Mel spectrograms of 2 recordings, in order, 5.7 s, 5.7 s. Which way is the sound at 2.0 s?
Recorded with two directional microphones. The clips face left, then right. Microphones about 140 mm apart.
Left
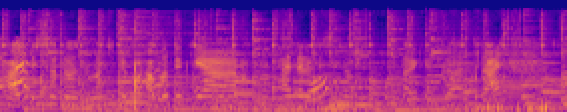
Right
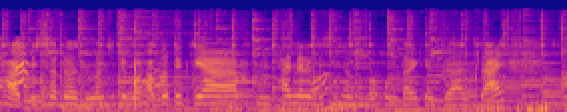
40° right (ahead or behind).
